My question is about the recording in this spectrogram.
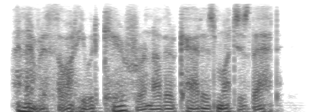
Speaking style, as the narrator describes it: murmured

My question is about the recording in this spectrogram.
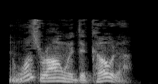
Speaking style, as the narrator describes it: Frank sighed

